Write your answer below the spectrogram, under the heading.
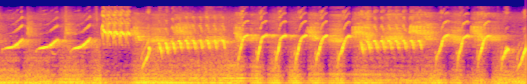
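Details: Asian pied starling song used as a lure and to teach other birds: rapid series of rising whistled notes, harsh buzzy bursts and repeated slurred whistles in a dense, busy phrase.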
